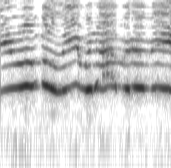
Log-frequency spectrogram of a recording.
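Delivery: high, fast, squeaky wail; hammed-up tearful squeal through laughter; mock crying. Guest runs crying to Libby, comically high wailing. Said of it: "I'm crying".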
